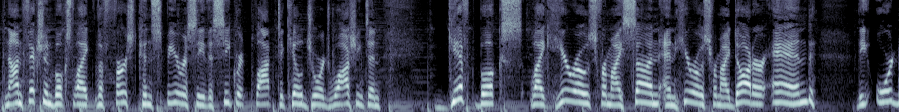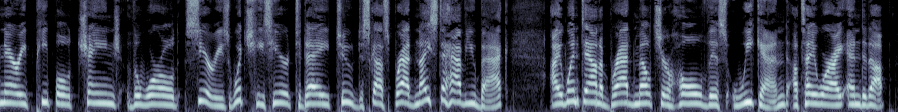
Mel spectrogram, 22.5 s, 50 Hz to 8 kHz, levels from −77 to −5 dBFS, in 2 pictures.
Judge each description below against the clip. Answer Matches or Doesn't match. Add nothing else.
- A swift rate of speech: Doesn't match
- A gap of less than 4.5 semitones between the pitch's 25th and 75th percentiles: Matches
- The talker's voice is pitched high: Matches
